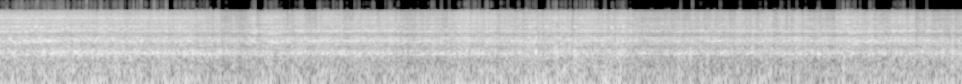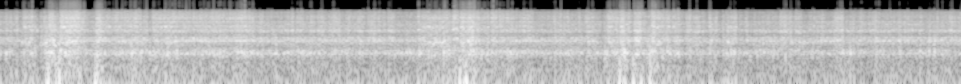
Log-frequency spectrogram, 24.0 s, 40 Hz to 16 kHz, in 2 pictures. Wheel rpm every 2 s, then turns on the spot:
220, 230, 230, 230, 240, 230, 230, 230, 230, 230, 220, 230.
none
